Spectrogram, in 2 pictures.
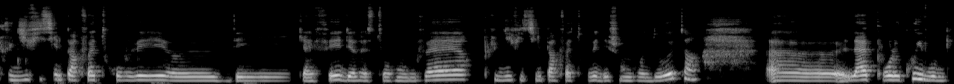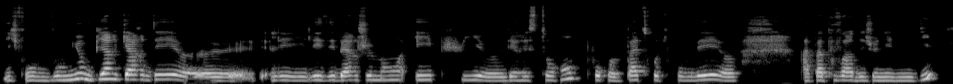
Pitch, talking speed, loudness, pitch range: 195 Hz, 175 wpm, -23 LUFS, 175-220 Hz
